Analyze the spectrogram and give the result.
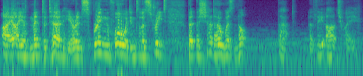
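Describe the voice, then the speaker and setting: Slow, haunted male storyteller acted by a man. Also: on the low side, lively intonation, fairly bright tone, soft background music. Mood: desperate terror. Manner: deliberate, theatrical, halting with long pauses. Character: haunted, fearful man recounting a nightmarish pursuit. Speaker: actor, narrator. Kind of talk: dramatic performed reading of a classic horror tale.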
